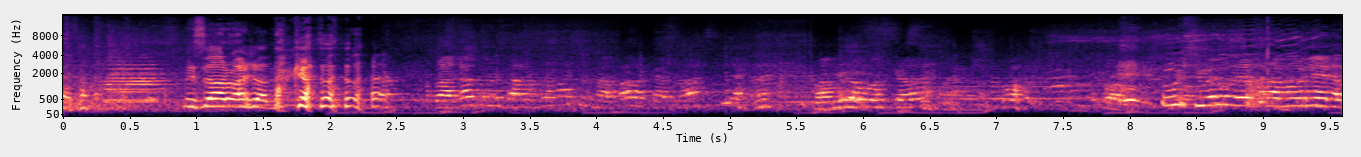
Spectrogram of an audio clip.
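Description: A young man speaks cheerfully nearby.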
